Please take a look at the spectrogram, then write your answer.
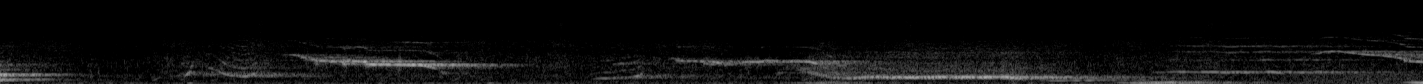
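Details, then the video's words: Whale vocalizations: a varied series of quieter moans, upward and downward swoops and short whistled sweeps at differing pitches, some overlapping, with low rumbles and gurgling near the end. "صوت الحوت"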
